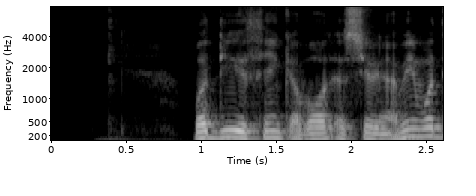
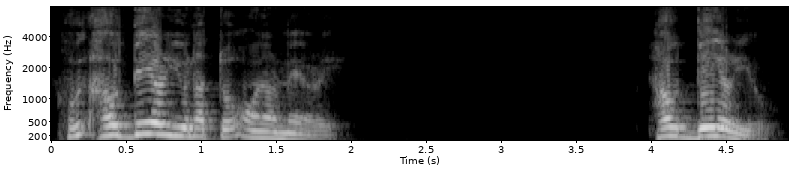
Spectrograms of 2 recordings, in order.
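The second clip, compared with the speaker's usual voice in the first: louder, indignant how dare you; indignant rebuke; 4 dB louder than usual. Real, not acted. Host scolding a viewer who dishonors Mary, indignant. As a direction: scold the viewer with rising outrage.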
